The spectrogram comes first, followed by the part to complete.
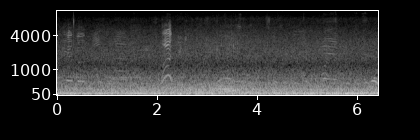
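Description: Players' distant shouts and calls across an open field, including one sharp rising shout about two seconds in, over a steady low rumble.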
